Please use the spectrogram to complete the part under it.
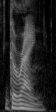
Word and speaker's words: Garang: J-O-K. – And your first name, Mr. Jock? – It's Garang. G-A-R-A-N-G.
